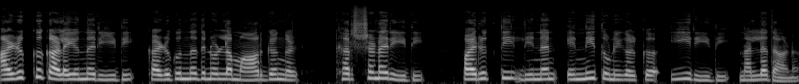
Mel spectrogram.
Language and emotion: Malayalam, neutral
